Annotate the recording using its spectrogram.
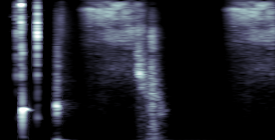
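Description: Title-animation sound effects: three quick pops within the first half second, then two airy whooshes as the text slides in.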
